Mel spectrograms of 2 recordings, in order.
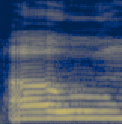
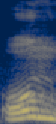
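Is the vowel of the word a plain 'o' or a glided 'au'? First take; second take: glided au; plain o. First: The vowel glides from 'a' toward 'u'. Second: The vowel is a single, plain 'o'. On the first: The speaker calls it wrong. "यह गलत उच्चारण है।" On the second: The speaker calls it right. "Sanskrit में अ और उ मिलकर ओ हो जाता है"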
